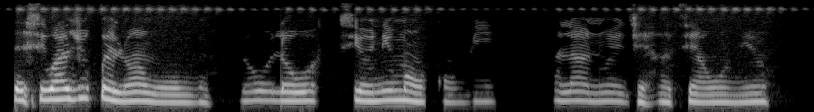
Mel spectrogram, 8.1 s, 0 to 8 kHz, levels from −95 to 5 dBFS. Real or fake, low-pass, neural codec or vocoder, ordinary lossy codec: real; 7.2 kHz; none; none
